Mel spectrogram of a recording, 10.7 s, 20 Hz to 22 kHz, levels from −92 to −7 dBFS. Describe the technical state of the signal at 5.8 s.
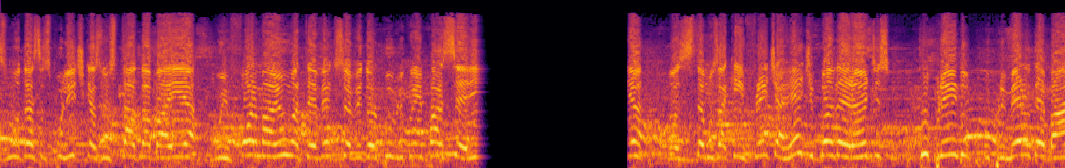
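At 5.8 s the signal sits inside a call audio freeze running from 4.75 to 6.30 s. The sound breaks off, the last fragment carries on briefly as a fading buzz, then about 1.38 s of silence follows. Audio resumes exactly where it stopped, so nothing is lost and the stream ends up about 1.52 s later. The likely cause is delayed packets draining the jitter buffer. A dropout would remove sound, but this freeze only inserts a pause.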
